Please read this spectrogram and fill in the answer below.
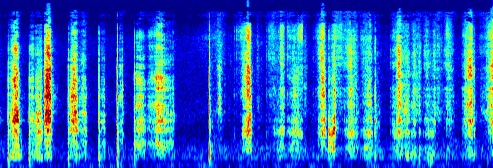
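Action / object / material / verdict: scrape / thin kraft paperboard box / cardboard / none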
